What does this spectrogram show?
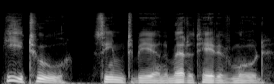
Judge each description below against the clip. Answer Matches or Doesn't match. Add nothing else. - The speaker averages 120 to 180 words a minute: Doesn't match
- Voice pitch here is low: Matches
